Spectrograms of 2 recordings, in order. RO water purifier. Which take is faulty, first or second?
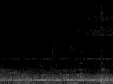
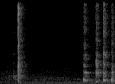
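second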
